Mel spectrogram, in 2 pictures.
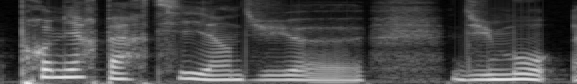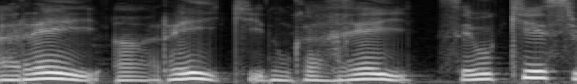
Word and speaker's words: Reiki: Donc, en japonais, Reiki se prononce donc Reiki avec un E allongé, presque un peu comme un accent grave sur le E. Et alors attention, on ne dit pas Raiki ou Raiki, voire même Raiki.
